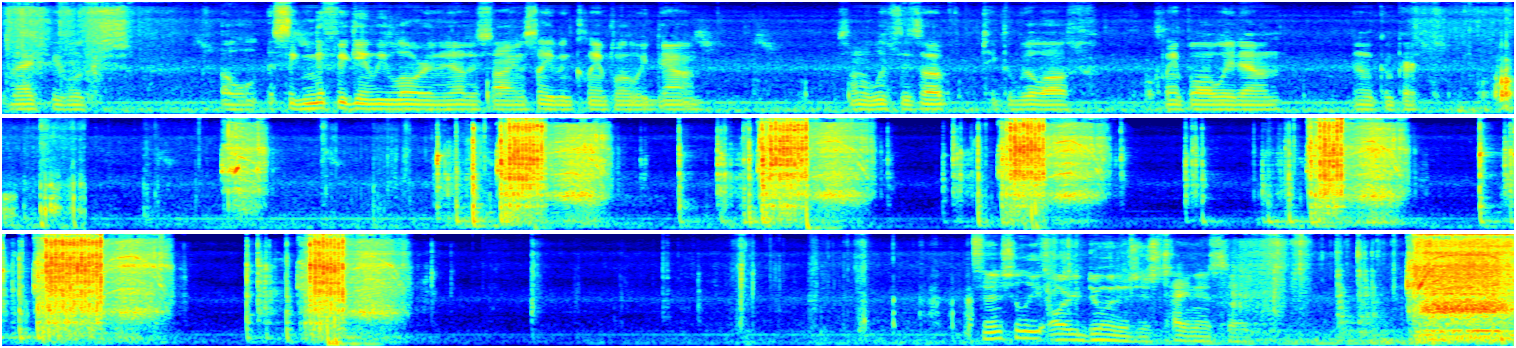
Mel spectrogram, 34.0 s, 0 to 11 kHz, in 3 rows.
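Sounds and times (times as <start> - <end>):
jack pumping rasps: 14.6 - 16.1, 16.7 - 19.8, 20.8 - 24.0, 24.8 - 25.9, 33.0 - 34.0.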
